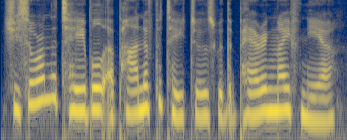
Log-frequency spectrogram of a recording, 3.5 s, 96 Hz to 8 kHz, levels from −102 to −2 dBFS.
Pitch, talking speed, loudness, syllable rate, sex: 235 Hz, 240 wpm, -16 LUFS, 5.8 syllables/s, female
